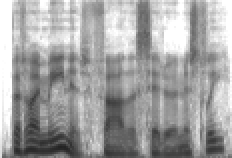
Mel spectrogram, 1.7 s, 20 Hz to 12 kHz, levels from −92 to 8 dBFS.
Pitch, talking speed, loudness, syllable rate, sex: 115 Hz, 240 wpm, -16 LUFS, 6.3 syllables/s, male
